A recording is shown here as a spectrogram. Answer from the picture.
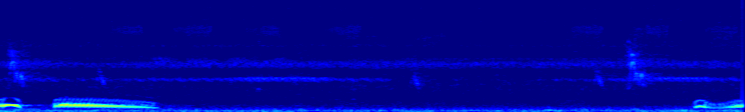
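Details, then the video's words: Wild spotted dove with an unusual loud coo: one drawn-out downward-sliding note between short coos, over a faint steady insect hum. "BURUNG LIAR SUARA BESAR || MENGUKU NYA ANEH"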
